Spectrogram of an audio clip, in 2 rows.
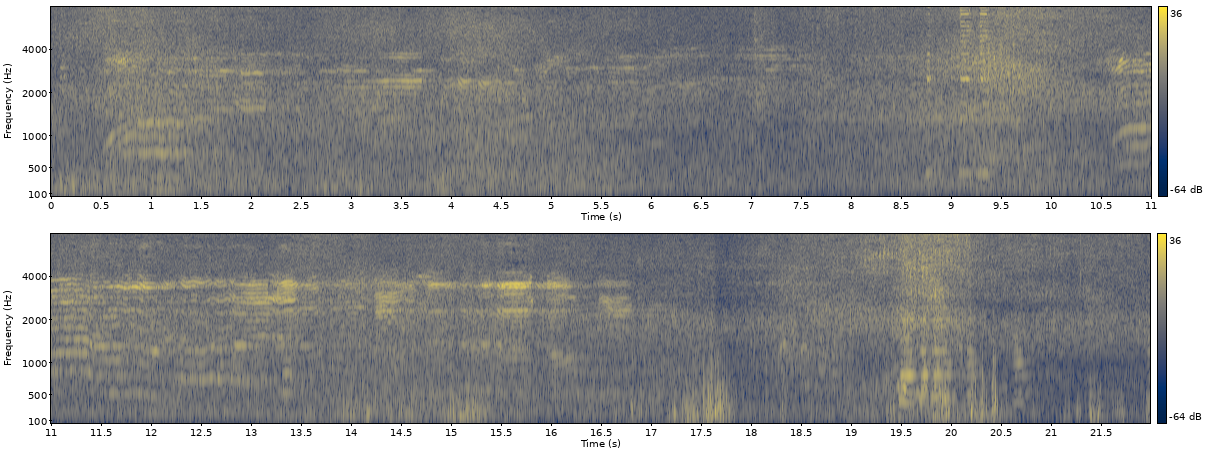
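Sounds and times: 
traffic rumble in Hurghada Egypt: 0.0s - 21.9s
voices: 0.0s - 21.9s.

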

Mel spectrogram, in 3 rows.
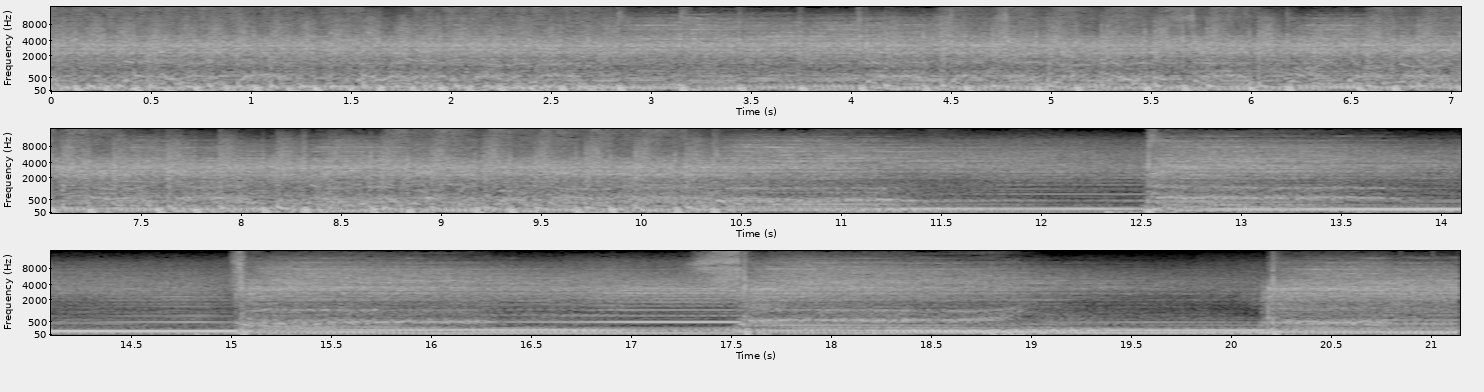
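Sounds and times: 
classic grindcore song: 0.0s - 21.1s.

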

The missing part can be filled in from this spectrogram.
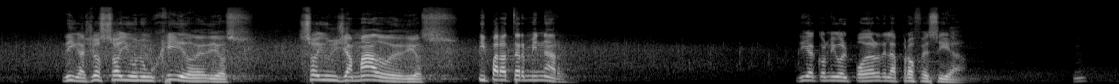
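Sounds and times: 
audience applause: 0.0s - 8.8s
speech: 0.6s - 5.8s, 8.0s - 9.7s, 10.7s - 10.9s.

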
